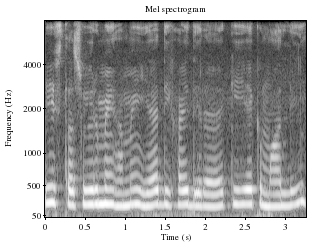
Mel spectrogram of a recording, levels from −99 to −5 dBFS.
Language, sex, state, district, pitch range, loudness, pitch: Hindi, male, Bihar, Vaishali, 195-220 Hz, -13 LUFS, 215 Hz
